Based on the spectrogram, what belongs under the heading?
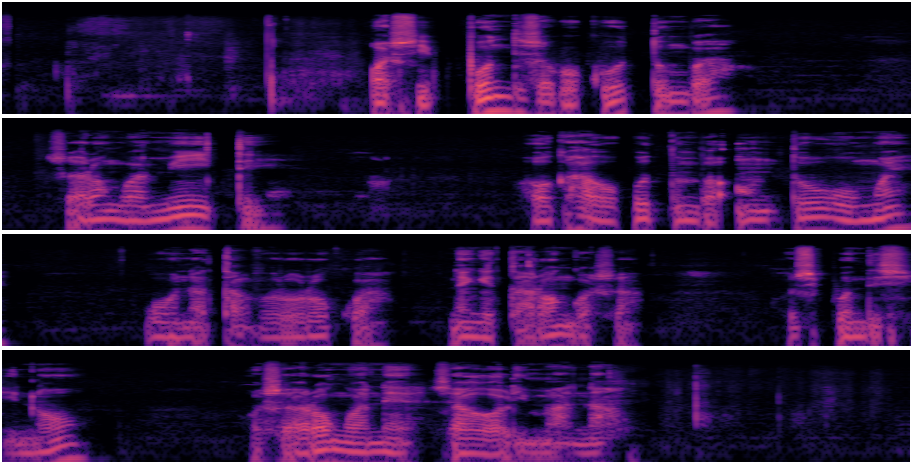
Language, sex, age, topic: Oshiwambo, male, 25-35, finance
